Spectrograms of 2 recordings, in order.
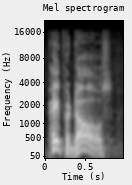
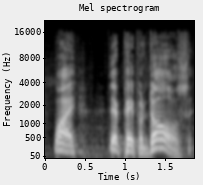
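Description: First: Lightly voiced incredulous echo; a touch of astonished questioning; mild disbelief. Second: Lightly voiced girl explaining, higher and slower; slightly put-on, higher-pitched answer; Dorothy answering. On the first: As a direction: repeat it as a doubtful query. Uncle Henry echoes in disbelief. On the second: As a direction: explain it slowly, with a lift on the key words. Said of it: "answered Dorothy". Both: A narrator's reading.

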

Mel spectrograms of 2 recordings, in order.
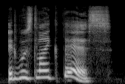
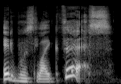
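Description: First: High-pitched, eager mother showing how; high voice introducing an imitation; attempted demonstration. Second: Grave correction at an ordinary pitch; understated, solemn demonstration. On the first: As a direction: lift it high on LIKE, then fall. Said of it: "trying to imitate Peter's crow". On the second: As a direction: show her seriously how it really went. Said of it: "Jane said gravely". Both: A narrator's reading.

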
